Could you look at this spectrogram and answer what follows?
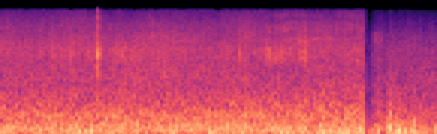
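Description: Strong wind blows at the seaside in Anapa, a constant loud roaring buffeting against the microphone with a brief sharper gust near the end.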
